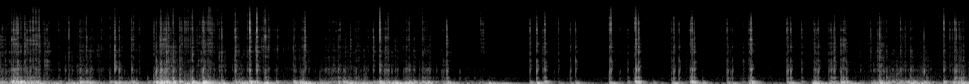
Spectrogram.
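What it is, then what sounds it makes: Plastic ball microphone tapped with nails. Long nails tap rapidly across the sides and top of a white plastic spherical USB microphone. The result is a dense patter of sharp, bright clicks over a heavy, booming low thump, with short pauses between bursts.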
